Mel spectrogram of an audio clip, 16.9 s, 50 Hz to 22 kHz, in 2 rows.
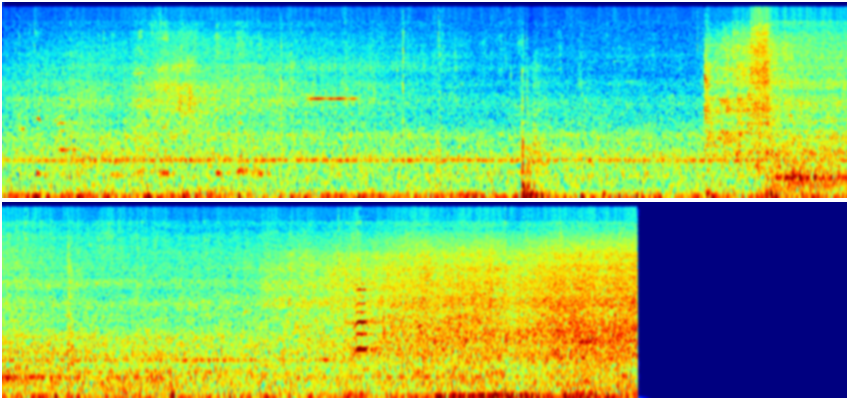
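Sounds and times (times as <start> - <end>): vehicle engine rumbling: 0.0 - 14.8
single knock: 5.2 - 5.6.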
